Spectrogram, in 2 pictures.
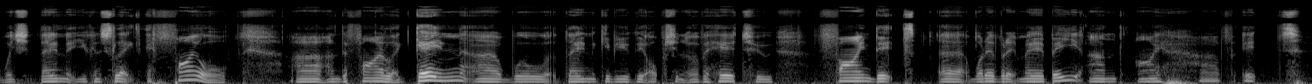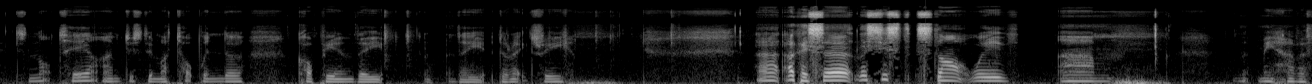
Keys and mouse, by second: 1.5 click, 7.2 click, 11.1 click, 13.4 click, 15.2 click, 16.8 ctrl+c, 18.2 click, 19.1 BackSpace, 19.7 ctrl+v, 19.9 Return, 19.9 KP_Enter.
